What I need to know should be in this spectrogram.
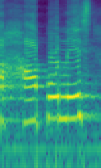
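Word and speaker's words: japonés: अब देखें खे की आवाज, जे जो है यहां पे खे की आवाज दे रहा है, तो जे की दो आवाजें हैं, एक हे की है जैसा कि हमने कहा हापोनेस, और एक खे की है जैसा कि हमने कहा रिलॉह।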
